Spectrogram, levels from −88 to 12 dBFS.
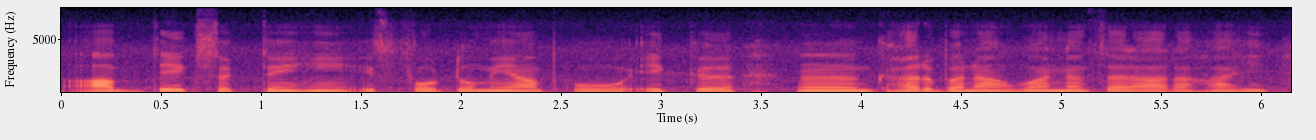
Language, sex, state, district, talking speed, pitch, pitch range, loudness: Hindi, male, Bihar, Bhagalpur, 155 wpm, 135 Hz, 125-140 Hz, -19 LUFS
